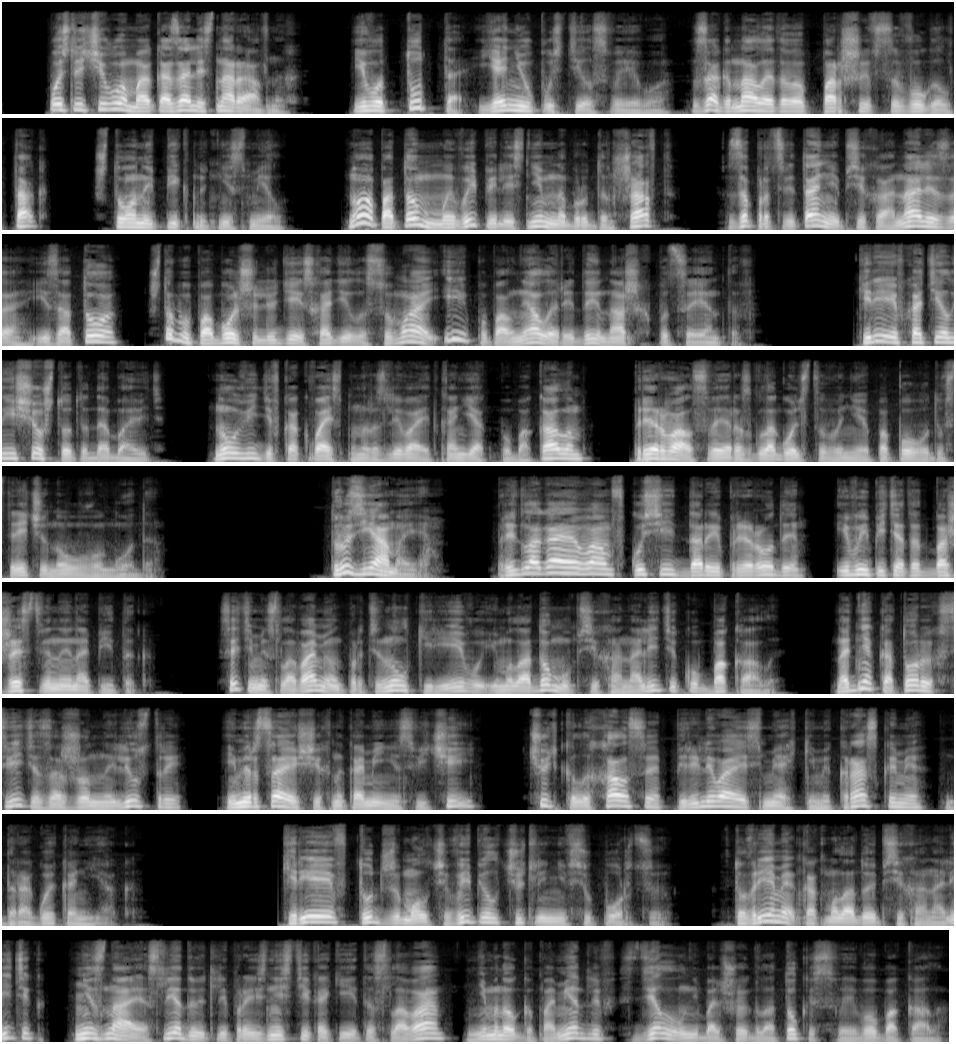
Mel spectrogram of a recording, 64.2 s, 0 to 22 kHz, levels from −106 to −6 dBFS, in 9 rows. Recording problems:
none

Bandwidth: 14.5 kHz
